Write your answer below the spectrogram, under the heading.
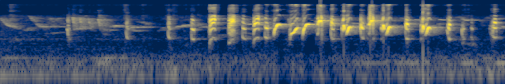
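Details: Agitated fantail, a recording used to lure and stimulate other birds: a few thin whistles, then a dense fast burst of high chirps and twittering notes tumbling over one another.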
